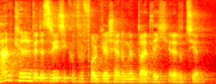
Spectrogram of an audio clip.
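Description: Lively intonation with vocal fry and audible room echo. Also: man. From Austria. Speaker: physician. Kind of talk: interview. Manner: formal.

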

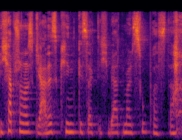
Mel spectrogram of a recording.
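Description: Noticeable background noise sits behind a woman's voice. She speaks with a fairly high pitch and fairly even intonation. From German-speaking, bilingual with American father. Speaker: singer-songwriter. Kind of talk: casual chat.

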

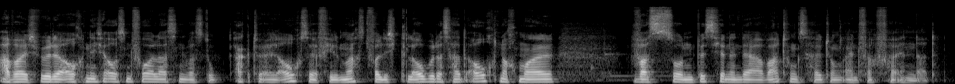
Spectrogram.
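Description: A man's medium-pitched voice comes at a moderate pace in a monotone, flat delivery, with noticeable background noise. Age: 20s. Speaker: dance competition judge and podcast co-host. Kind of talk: casual chat.

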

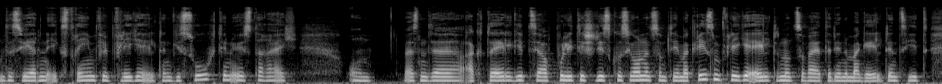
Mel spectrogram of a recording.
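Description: A woman's dark, mellow tone at a fairly quick pace, flat and monotone in intonation. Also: fairly low pitch for a woman. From Austria, Carinthia. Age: 40s. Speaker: adoptive mother. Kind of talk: podcast interview.

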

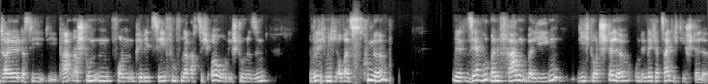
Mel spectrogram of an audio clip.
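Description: Very slow and fairly even in intonation, a man speaks at a high pitch with a dark, mellow tone. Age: 40s. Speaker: tax advisor and auditor. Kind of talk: interview. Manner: hesitant, many fillers.

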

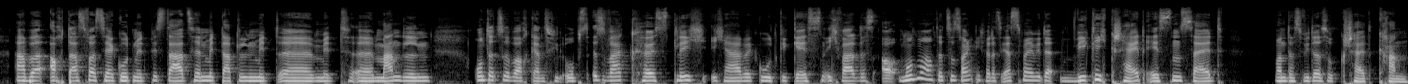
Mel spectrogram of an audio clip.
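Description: A woman speaks at a moderate pace in an ordinary speaking voice, fairly low in pitch with fairly even intonation, on a very clean recording with a silent background. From Tyrol, Austria. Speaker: podcast host. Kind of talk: casual chat.

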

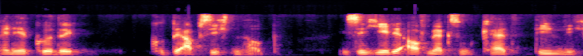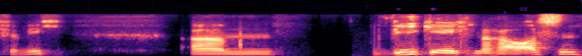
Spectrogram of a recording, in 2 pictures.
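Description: A man speaks in a very deep, low voice with lively intonation. He goes at a fairly slow pace, with long, frequent pauses. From Austria. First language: English (speaking German). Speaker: sales trainer. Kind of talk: interview.

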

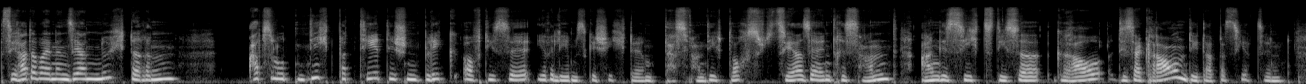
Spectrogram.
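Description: Somewhat breathy, a woman of medium pitch speaks at a fairly slow pace with ordinary pitch variation on a very clean recording with a silent background. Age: 60s. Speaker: theatre director. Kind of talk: interview. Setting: studio.

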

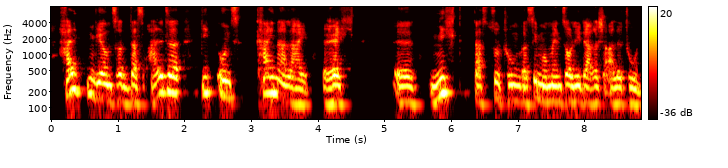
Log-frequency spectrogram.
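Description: Somewhat breathy, a man speaks at a very slow pace in a medium pitch with lively intonation. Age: 60s. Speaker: podcast co-host. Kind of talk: casual chat.

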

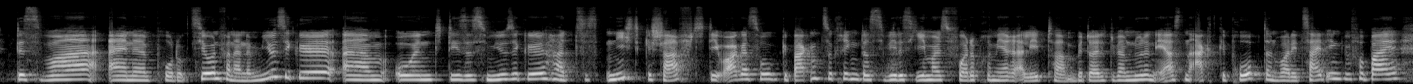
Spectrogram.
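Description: Here a woman speaks with an Austrian accent at a moderate pace, with hardly any pauses. Her pitch is fairly high, with ordinary variation. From Austria, Linz. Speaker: professional dancer. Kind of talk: casual interview.

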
